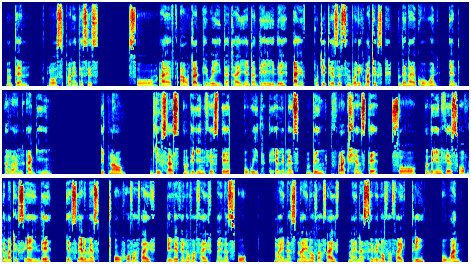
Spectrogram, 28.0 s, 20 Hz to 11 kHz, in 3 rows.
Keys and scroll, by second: 0.3 shift+Right, 0.9 shift+0.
